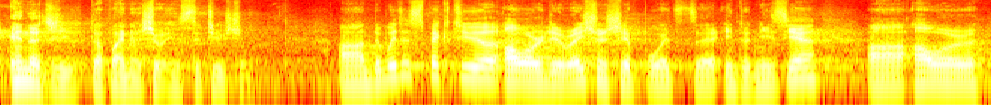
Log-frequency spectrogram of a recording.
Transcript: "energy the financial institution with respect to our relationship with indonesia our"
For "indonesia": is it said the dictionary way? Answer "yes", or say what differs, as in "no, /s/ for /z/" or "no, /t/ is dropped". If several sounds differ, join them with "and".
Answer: no, /z/ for /ʒ/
